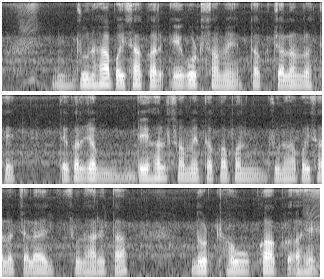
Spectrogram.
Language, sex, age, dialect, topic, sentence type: Chhattisgarhi, male, 31-35, Northern/Bhandar, banking, statement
